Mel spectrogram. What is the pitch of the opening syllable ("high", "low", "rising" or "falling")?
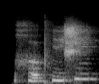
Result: low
